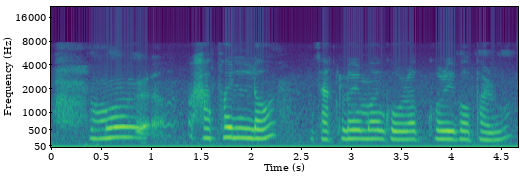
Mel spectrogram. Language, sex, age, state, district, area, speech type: Assamese, female, 30-45, Assam, Nalbari, rural, spontaneous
